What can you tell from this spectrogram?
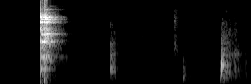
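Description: A sharp metallic clink of beer cans tapped together in a toast, loud, followed by a few faint clicks and light handling knocks in otherwise quiet surroundings. One can is labeled "Try Not to Suck" and decorated with pictures of glasses.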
